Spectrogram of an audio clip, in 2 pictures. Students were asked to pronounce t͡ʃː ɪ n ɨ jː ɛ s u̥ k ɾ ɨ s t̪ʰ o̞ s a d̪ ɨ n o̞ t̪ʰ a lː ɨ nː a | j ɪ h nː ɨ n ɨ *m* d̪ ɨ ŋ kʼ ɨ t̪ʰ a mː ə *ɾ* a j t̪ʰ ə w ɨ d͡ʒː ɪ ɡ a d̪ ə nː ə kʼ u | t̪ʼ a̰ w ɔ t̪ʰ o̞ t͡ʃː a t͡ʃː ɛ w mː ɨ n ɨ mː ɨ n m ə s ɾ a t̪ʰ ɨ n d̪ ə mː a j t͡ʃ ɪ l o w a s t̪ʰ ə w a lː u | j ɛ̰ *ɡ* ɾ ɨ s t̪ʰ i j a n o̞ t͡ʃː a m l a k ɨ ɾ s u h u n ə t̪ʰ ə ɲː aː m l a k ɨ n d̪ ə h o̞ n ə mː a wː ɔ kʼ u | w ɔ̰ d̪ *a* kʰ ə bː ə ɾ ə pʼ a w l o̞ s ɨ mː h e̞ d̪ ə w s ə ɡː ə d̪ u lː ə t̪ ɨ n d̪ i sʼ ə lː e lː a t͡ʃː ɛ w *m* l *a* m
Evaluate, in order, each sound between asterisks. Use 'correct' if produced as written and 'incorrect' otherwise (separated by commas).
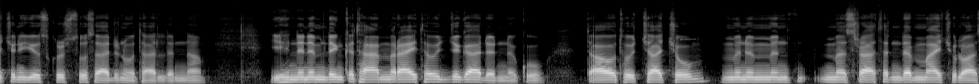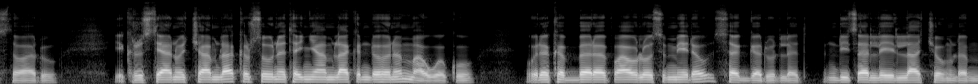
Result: correct, correct, incorrect, incorrect, correct, incorrect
